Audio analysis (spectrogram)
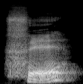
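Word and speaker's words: ف: shift letters we have little Fe this one is normal if sound in English and the second one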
